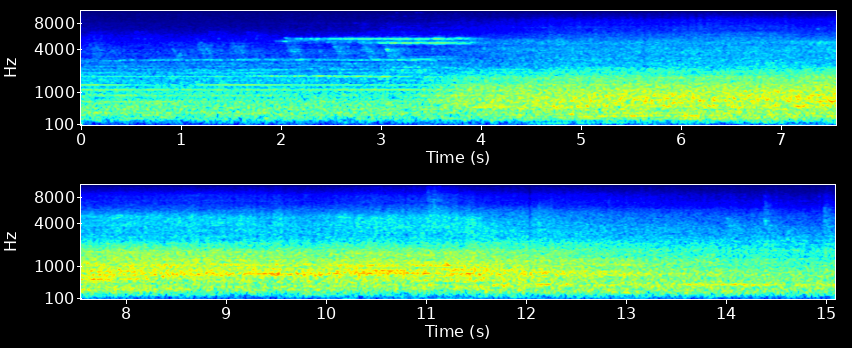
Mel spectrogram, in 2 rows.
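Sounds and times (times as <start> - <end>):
diesel train engines running: 0.0 - 15.0.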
